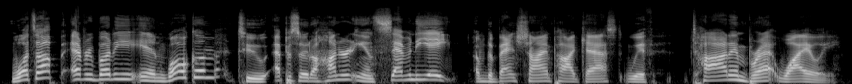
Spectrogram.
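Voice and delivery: cracking voice, rising then dropping. Opening a podcast episode as host: voice cracking up and down. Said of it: "Your voice cracked, and then you went up, and then you went down".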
